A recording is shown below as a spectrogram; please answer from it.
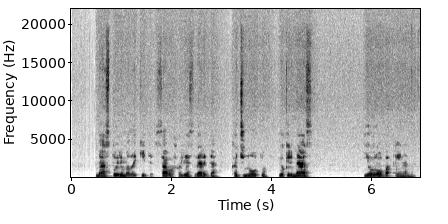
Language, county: Lithuanian, Vilnius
